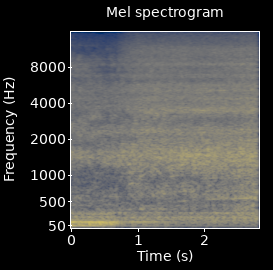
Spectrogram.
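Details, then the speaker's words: Ford 6.0 Powerstroke diesel truck catches right away and settles into a steady, even clatter with no misses or knocks; normal start and idle. "Just listen to how much better this one runs, or the fact that it does run."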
